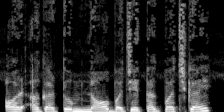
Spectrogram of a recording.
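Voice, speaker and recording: A woman playing a grave, fearful village grandmother giving dire warnings in an animated horror story. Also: mid-range voice, slow, close to an everyday voice. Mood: grave, alarmed.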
